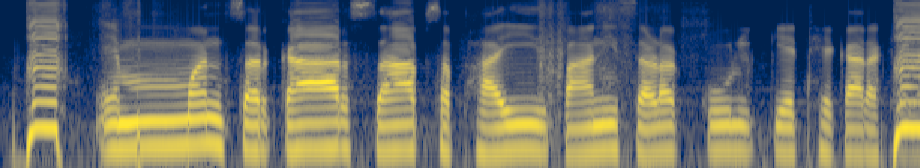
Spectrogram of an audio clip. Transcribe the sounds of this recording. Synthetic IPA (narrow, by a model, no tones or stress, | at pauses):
emːənsəɾkaːɾsaːpʰsəpʰaːipaːnisəɽəkːuːlkeʈʰeːkaɾəkʰe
